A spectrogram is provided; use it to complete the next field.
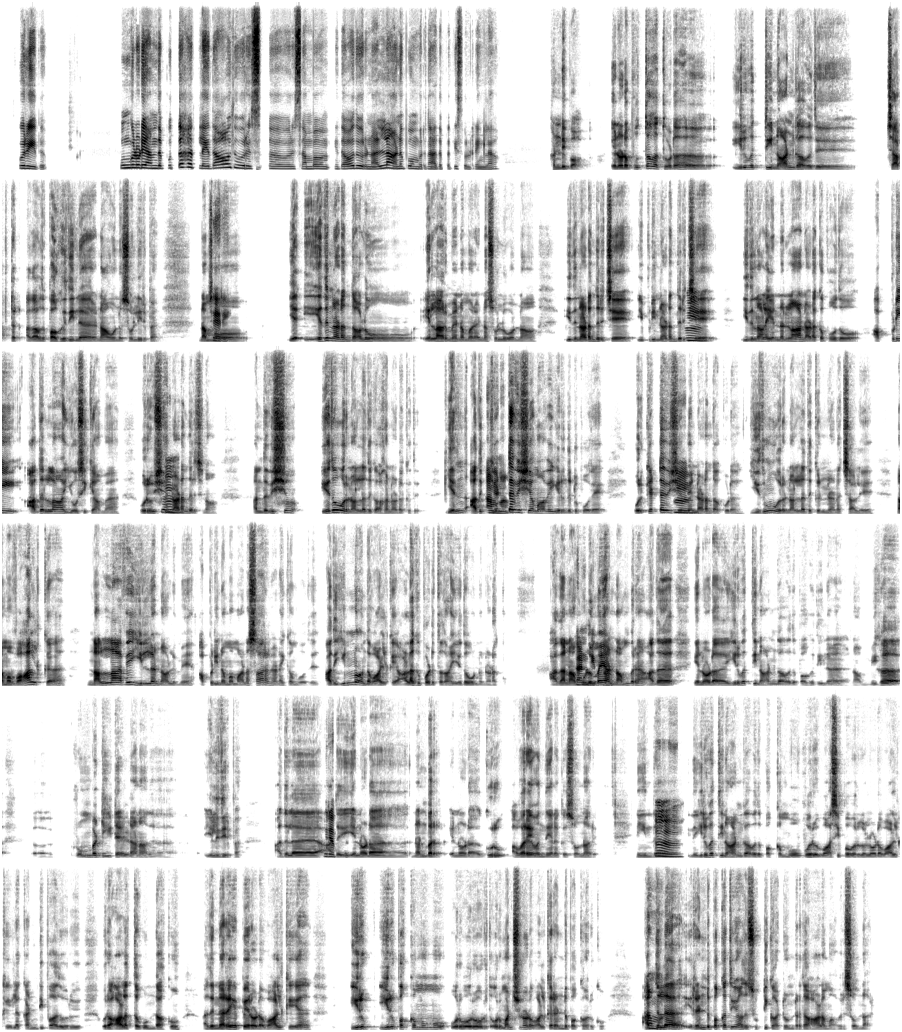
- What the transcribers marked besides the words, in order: other noise; "நம்ம" said as "நம்மோ"; other background noise; "நினைக்கும்" said as "நெனக்கம்"; in English: "டீட்டெயில்"; drawn out: "அதுல"
- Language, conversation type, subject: Tamil, podcast, ஒரு சிறிய சம்பவம் உங்கள் வாழ்க்கையில் பெரிய மாற்றத்தை எப்படிச் செய்தது?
